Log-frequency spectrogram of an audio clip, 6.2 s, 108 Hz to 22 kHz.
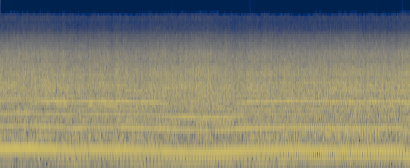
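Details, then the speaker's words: Arctic Cat Cheetah 440 snowmobile bought for about $50, previously running rough, ridden after repairs, camera on front of dash: steady, even two-stroke drone at constant pitch, no misses or rattles; shifting all right, running good; normal running. "anyway it's shifting all right it's try it she's running good"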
